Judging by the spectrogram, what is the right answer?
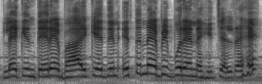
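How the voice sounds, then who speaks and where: A woman's voice: fairly high pitch, slow pace, soft background music. A woman voicing a firm old grandmother in a moral story, chiding her proud daughter emphatically. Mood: firm scolding.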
